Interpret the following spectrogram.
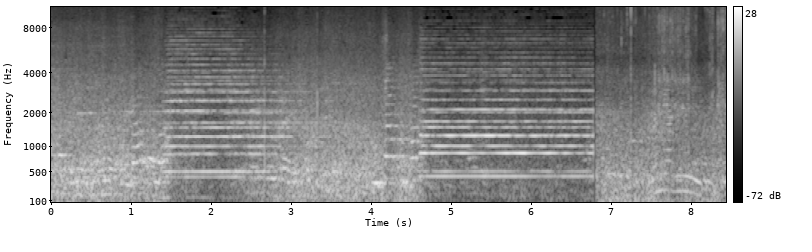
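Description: A car horn sounding two long, steady blasts, the first about a second and a half long and the second about two seconds.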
